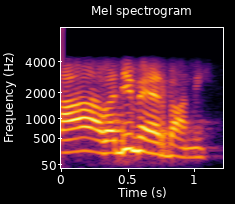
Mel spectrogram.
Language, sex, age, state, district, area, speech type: Sindhi, female, 45-60, Maharashtra, Pune, urban, conversation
